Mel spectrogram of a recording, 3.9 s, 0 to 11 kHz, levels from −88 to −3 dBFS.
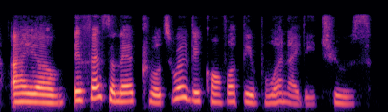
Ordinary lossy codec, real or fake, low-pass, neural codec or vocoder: none; fake; 7.2 kHz; codec, 16 kHz, 1.1 kbps, Voila-Tokenizer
